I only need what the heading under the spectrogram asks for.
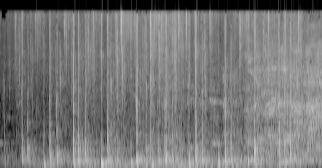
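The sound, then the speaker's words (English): Horse hooves clip-clop in a steady rhythm of sharp knocks, with a voice talking over the hoofbeats for most of the stretch. “Hey, look at me! I'm a talking horse!”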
